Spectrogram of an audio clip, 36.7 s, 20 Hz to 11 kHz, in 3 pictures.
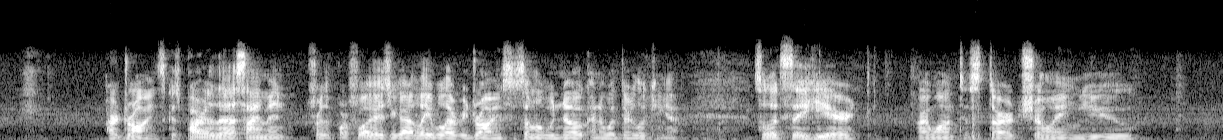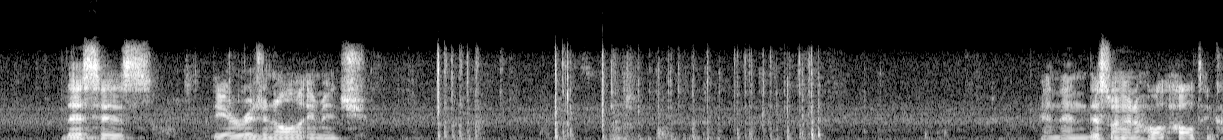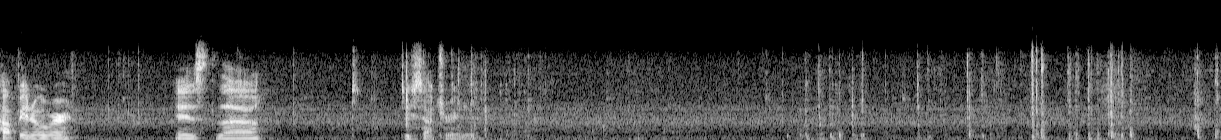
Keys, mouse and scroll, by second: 7.3 click, 8.6 t, 9.6 w, 10.8 click, 14.2-15.3 typing, 16.5 BackSpace, 16.6 BackSpace, 17.7-20.8 typing, 21.4 Escape, 22.4 click, 25.4 click, 25.6 click, 26.5 click, 28.2-36.1 typing, 36.4 Escape.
